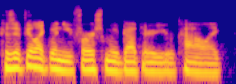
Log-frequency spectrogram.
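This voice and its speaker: A man's voice: fairly low pitch, rapid-fire, warm tone. A young man hosting a podcast, chatting casually with a friend, joking around and laughing often. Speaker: podcast host.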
